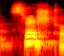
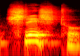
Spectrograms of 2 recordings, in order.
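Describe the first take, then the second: First: শ্রেষ্ঠ as "sreshtho", hissing s first; s before r. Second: শ্রেষ্ঠ as "shreshtho"; wrong sh before r. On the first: Teacher gives a second cluster example, শ্রেষ্ঠ with dental s. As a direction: start শ্রেষ্ঠ with a clear s, not sh. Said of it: "তখন কিন্তু স". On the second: Teacher shows what we don't say, শ্রেষ্ঠ with sh. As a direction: open শ্রেষ্ঠ with sh instead of s. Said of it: "এভাবে বলি না". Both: Shown as a demonstration.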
